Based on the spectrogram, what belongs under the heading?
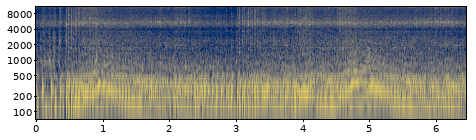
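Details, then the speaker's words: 2000 Yamaha Virago XV250 bobber, cold day, carb top back to stock slide and spring, with a changed air cleaner and exhaust and rejetted: clean, crisp revs and even firing with no misses or popping; idles and runs perfectly. "So we should be okay. We should be back to normal now. The whole top of the carb is back to stock, so I'll see how it runs. Sits and idles perfectly."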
